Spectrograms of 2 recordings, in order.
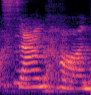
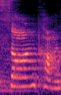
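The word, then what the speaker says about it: Sankon: I'm host he goes my name is not s con because it's spelled s a n k o n but it's s con so I'm on stage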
